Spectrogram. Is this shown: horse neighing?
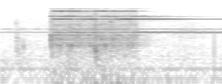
no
